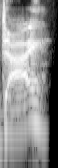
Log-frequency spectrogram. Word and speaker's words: Dai: Well, the reason I pronounced it right, have you ever heard of Dai Vernon? Yeah, Dai Vernon.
